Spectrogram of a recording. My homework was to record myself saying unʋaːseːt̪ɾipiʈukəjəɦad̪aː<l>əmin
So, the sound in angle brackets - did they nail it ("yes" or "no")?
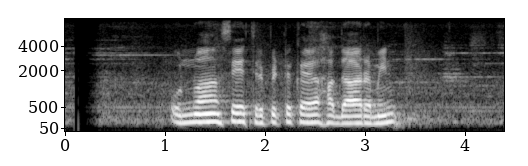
no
